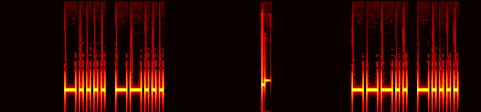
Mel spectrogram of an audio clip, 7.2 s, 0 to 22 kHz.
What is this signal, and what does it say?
Morse code, heard as a keyed tone, about 22 wpm, 700 Hz. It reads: 67 86
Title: Numbers - 2-Digit 22wpm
